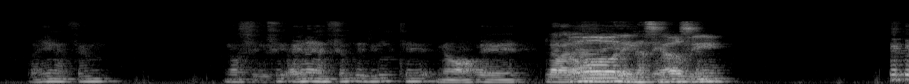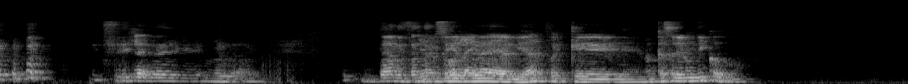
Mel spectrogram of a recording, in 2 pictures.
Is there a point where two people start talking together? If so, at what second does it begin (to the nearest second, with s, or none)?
6 s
